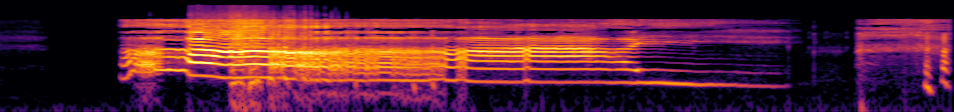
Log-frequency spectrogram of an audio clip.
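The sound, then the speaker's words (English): A voice imitates a loud, distracting sigh of someone checked out in class: one long, moaning exhale that slides slowly downward in pitch over several seconds, then a brief, fainter vocal sound after a pause. “there is someone who's completely checked out and will let out a sigh that distracts the entire class. And the class usually giggles and laughs, but the sigh sounds something like this.”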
